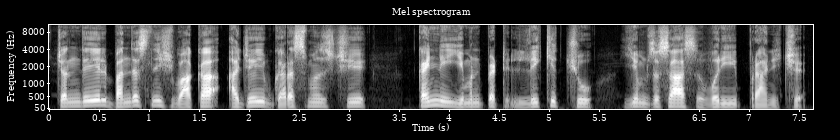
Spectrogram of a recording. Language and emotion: Kashmiri, neutral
